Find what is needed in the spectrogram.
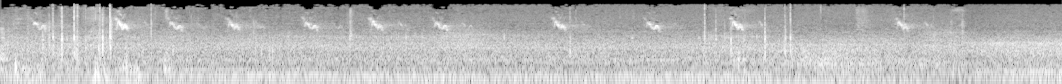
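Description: A bird chirping, a short falling note repeated about every two-thirds of a second, over a low steady hum.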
